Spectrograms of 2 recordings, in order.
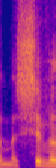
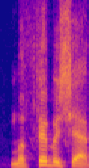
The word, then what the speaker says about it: Mephibosheth: left in her family and if there's a meshiver that's out there pronounce the word what was uh mephibosheth yes I'm just a little tongue-tied today if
